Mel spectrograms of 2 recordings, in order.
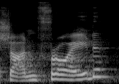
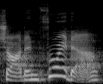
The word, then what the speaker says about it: Schadenfreude: of the word because paula said sean freud but it's actually pronounced shot in freuda with a soft duh at the end you'll have to excuse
